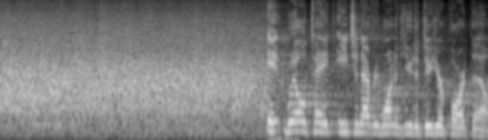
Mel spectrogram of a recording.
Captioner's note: applause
